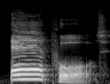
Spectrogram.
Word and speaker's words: airport: Airport is also stressed on the first syllable.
